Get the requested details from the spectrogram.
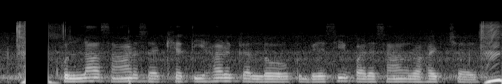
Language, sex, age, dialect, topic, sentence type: Maithili, male, 25-30, Southern/Standard, agriculture, statement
